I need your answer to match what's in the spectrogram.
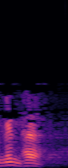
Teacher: نون ساكنة ما انت خلاص خدت حكم النون الساكنة والتنوين نون بعدها ه والهه من حروف الإظهار يبقى مش هغن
